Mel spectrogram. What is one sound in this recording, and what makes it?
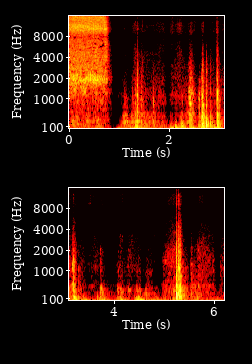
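A cloth rubs and squeaks against a plastic panel.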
